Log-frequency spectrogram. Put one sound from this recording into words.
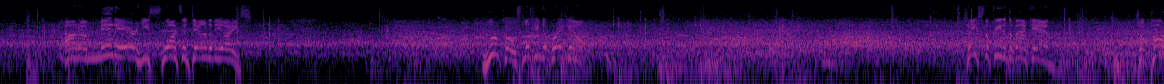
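Skates scrape on ice.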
